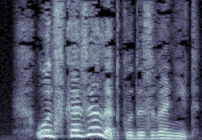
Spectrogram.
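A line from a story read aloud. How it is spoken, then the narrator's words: Irritated. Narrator (Russian): раздраженно спросила я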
